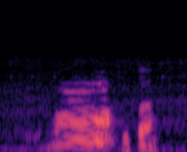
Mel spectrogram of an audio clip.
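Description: A single close, loud moo from a cow at a Gir cow market, a long low bellow followed by two shorter grunting pulses, with faint background noise.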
